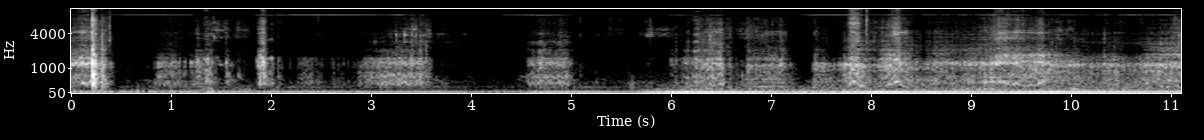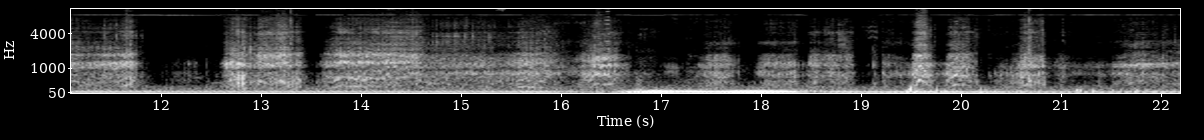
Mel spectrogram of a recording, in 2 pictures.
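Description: RC rock crawler's brushless motor and gear drivetrain whining in stop-and-go spurts as it crawls over rock, with the tyres scraping and knocking on the stone. A steady low rumble underneath swells briefly about 17 seconds in.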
